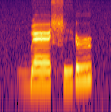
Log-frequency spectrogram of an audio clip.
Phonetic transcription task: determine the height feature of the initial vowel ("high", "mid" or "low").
low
